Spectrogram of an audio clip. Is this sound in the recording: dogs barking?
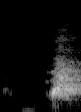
yes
